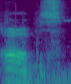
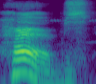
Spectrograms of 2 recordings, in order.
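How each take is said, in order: First: It is said the American way, h silent. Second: It is said with an English h sound.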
